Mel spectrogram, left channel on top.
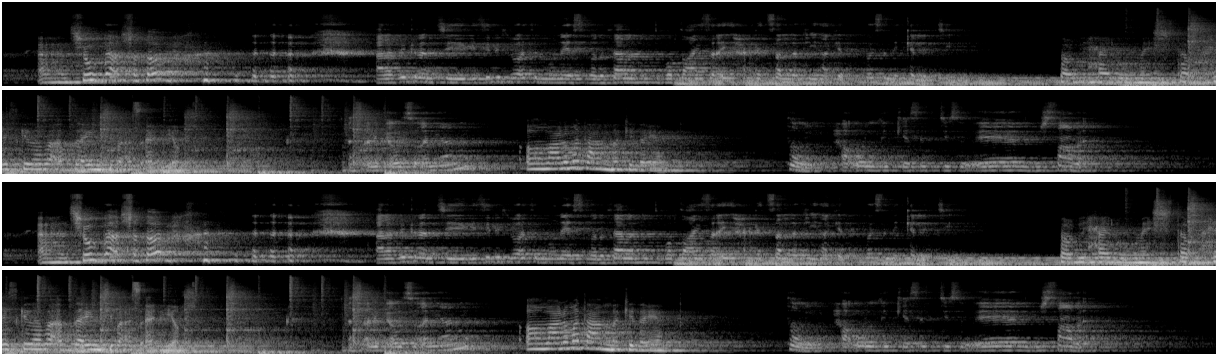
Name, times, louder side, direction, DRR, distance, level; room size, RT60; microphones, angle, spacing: voice 1, 0.4-2.2 10.6-14.1 17.4-18.8, right 2 dB, 50° right, 5 dB, 0.9 m, -24 dB
voice 2, 2.5-9.6 15.6-16.8 20.0-23.0, equal, 5° right, 1 dB, 0.8 m, -32 dB
sound 1, 6.7-14.7, right 2 dB, 85° right, 0.9 m, -30 dB
sound 2, 11.2-11.6 11.9-12.5 12.8-14.1 14.4-16.3, equal, 35° right, 1.7 m, -30 dB
9.9 x 8.6 x 9.6 m, 2.5 s
head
